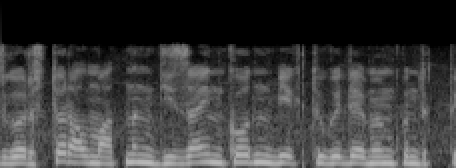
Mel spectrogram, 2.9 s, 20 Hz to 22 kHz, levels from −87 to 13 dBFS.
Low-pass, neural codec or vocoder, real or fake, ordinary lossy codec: 7.2 kHz; none; real; none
